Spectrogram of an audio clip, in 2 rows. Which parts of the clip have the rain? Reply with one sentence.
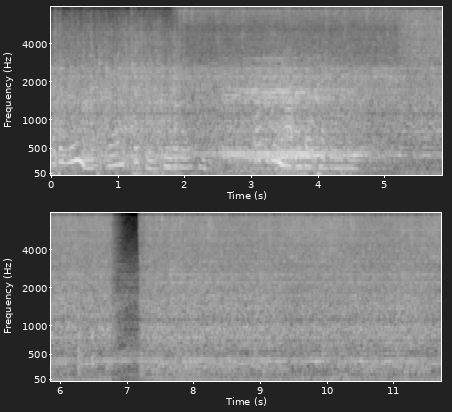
The rain can be heard from 0.0 to 11.6 s.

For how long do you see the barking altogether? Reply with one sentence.
The barking can't be heard in this clip.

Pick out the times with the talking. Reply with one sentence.
The talking can be heard from 0.1 to 4.7 s.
